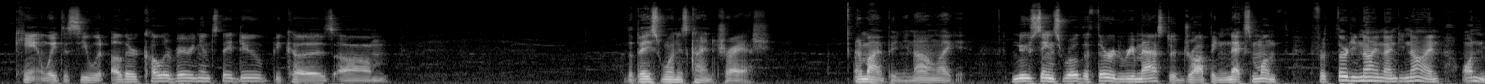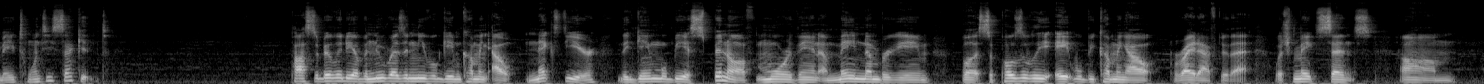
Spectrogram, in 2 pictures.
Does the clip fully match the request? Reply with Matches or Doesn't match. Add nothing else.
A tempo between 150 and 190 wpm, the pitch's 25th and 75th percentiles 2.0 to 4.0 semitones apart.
Doesn't match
